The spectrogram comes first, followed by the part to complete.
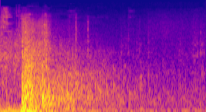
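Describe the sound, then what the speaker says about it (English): Small arms gunfire in the video game Foxhole: a single sharp burst early on, then a decaying rumble that fades over the remaining second, with no voices present. "quit shooting our tank with your small arms fire there, fella"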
